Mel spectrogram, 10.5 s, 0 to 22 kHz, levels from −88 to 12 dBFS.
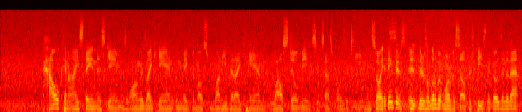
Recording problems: hiss; loud; throughout; 6 dB below the speech

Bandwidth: 14.5 kHz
